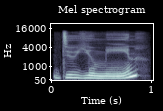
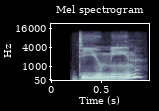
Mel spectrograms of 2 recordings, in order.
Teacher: Try it with a rising intonation, like a question.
